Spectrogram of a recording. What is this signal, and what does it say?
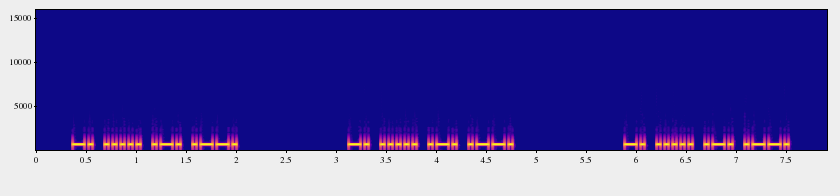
Morse code, heard as a keyed tone, about 30 wpm, 700 Hz. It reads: N5RP N5RP N5RP
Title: Easy Call Signs Repeated 3x - 30wpm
